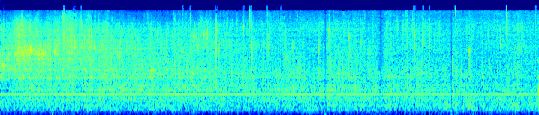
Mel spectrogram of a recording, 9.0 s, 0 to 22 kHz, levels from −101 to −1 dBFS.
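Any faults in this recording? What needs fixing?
Short concealed packet loss occurs at 0.85–0.89, 5.39–5.44, 6.32–6.36 and 7.50–7.53 s. Each time, about 20 ms of audio missed the decoder. The receiver extended the preceding sound over the gap, then blended back. This leaves a brief smear or wobble. A larger jitter buffer or forward error correction on the link would prevent it.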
